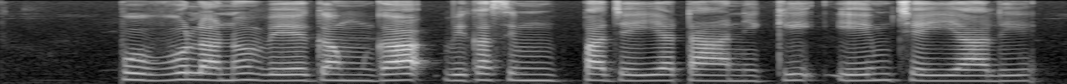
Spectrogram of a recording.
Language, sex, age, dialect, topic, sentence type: Telugu, female, 18-24, Central/Coastal, agriculture, question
